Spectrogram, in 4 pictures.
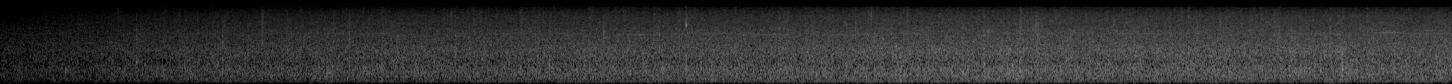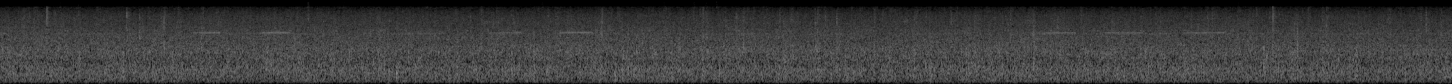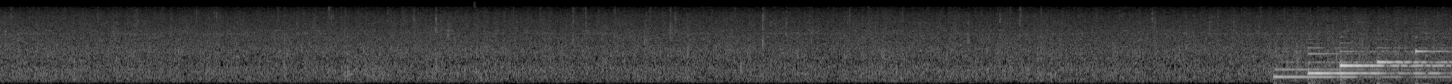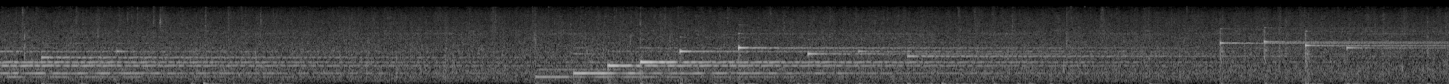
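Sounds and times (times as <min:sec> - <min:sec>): heavy rain: 0:00.0 - 0:58.0
faint high chirps: 0:41.8 - 0:58.0.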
